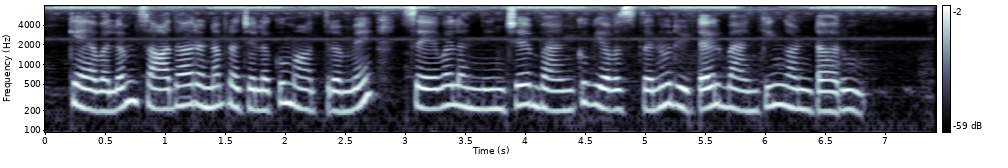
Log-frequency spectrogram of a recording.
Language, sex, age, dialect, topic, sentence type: Telugu, female, 56-60, Utterandhra, banking, statement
